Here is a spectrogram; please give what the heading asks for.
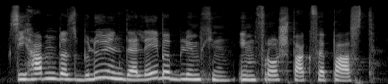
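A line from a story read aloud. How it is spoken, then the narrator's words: Plain. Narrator (German): sagte er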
